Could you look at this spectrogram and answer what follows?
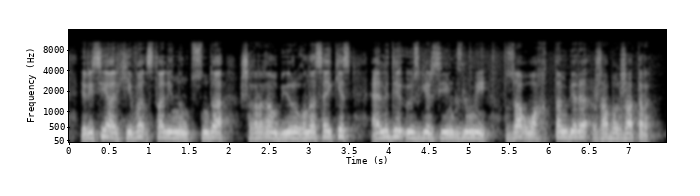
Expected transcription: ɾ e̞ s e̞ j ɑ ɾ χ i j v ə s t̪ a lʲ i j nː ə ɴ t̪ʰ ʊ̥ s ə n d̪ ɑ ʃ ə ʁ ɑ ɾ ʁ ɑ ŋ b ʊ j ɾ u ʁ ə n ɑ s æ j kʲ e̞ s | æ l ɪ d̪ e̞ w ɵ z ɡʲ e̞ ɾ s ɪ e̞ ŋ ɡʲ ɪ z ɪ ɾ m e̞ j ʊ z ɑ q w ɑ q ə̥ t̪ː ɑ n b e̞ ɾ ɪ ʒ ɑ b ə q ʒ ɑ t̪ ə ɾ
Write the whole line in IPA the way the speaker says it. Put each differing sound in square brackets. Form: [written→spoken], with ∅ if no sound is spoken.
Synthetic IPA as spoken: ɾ e̞ s e̞ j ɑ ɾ χ i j v ə s t̪ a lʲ i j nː ə ɴ t̪ʰ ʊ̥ s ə n d̪ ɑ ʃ ə ʁ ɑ ɾ ʁ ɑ [ŋ→n] b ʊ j ɾ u ʁ ə n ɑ s æ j kʲ e̞ s | æ l ɪ d̪ e̞ w ɵ z ɡʲ e̞ ɾ s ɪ e̞ ŋ ɡʲ ɪ z ɪ [ɾ→l] m e̞ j ʊ z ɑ q w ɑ q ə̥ t̪ː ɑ n b e̞ ɾ ɪ ʒ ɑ b ə q ʒ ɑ t̪ ə ɾ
